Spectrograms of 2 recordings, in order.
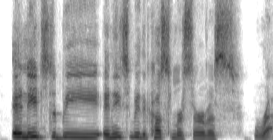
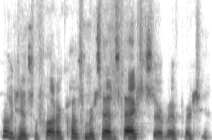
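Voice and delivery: rapid disclaimer read; 4 dB quieter, much faster than usual. Acted. Fast menu disclaimer.

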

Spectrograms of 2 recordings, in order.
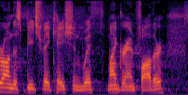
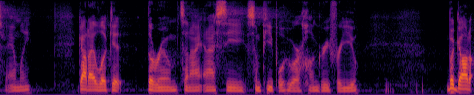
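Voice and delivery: spoken prayer; 2 semitones lower, 5 dB quieter than usual. Acted. Pastor prays over the student crowd, hushed and earnest. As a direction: pray quietly over the room.

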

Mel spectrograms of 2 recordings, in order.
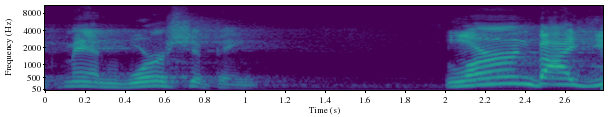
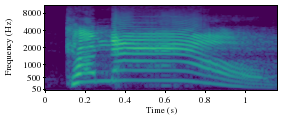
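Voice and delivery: high, loud, drawn-out shout; screamed command; 11 semitones higher, 7 dB louder than usual. Acted. Preacher reading the word as exclamation, screamed command. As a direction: yell it with an exclamation point.

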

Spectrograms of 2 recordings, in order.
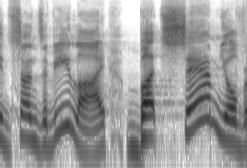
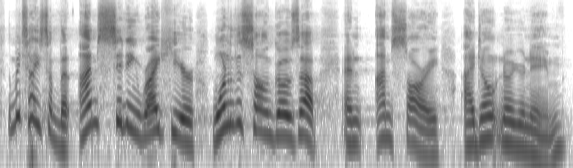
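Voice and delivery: ordinary delivery

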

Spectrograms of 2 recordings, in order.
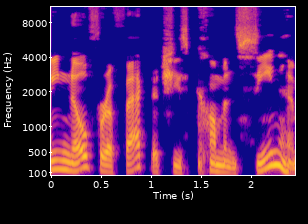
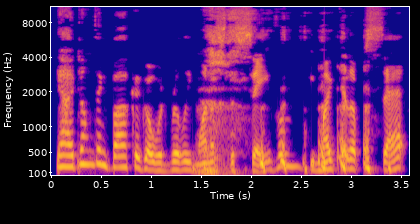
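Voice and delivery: put-on higher, timid girlish voice; hesitant young girl voice, pitched up; meek Uraraka impression; 5 semitones higher than usual. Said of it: "And she's like".

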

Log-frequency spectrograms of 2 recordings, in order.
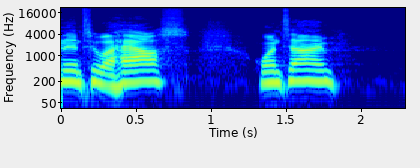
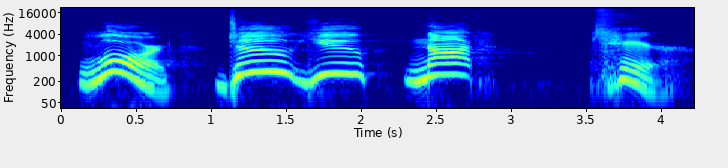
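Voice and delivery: slow, higher, pleading question from Martha; drawn-out plea; 4 semitones higher, much slower than usual. Acted. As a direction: stretch it out as if begging. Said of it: "she approached him and said".

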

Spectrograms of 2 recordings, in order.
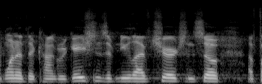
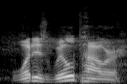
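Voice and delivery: lightly lowered Toad voice; a hint of a lower frog character; 3 semitones lower than usual. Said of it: "Toad has to have a lower voice".

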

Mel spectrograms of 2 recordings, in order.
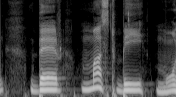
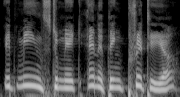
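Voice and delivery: high-pitched, tentative explanation; doubtful; 10 semitones higher than usual. A narrator's reading. Alice explains beautify to the griffin, doubtfully. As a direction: offer the definition uncertainly, pitched high. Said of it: "said Alice doubtfully".

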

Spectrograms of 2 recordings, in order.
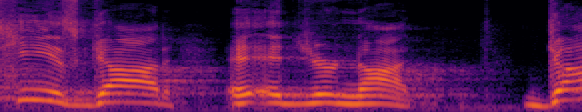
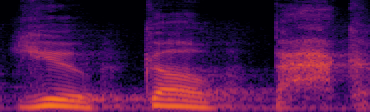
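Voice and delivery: low, slow, word by word; still small voice; 7 semitones lower, much slower than usual. Acted. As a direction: send him back gently and deliberately. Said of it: "show up in a still small voice".

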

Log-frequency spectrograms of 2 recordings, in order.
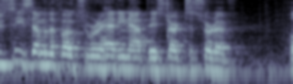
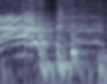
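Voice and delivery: shrill panicked yelp, much higher; high shriek; 5 dB louder than usual. Acted. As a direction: squeal of a man caught pantsless. GM screams as exposed NPC.

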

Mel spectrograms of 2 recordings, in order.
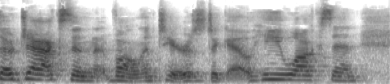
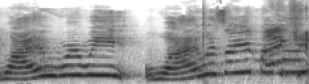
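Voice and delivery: high-pitched confused questioning; exaggerated befuddlement; mock bewilderment; 10 semitones higher, 4 dB louder than usual. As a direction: puzzle it out in comic disbelief. Replaying her confused questioning.

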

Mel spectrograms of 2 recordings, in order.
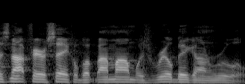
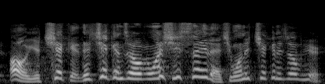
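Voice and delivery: high-pitched mock outburst; exasperated realisation; 13 semitones higher, faster than usual. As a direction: imitate a clerk suddenly getting it, voice shooting up high. Retold counterman finally understands, exasperated.

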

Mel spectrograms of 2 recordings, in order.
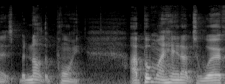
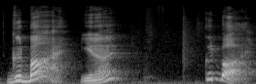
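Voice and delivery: dismissive goodbye; 11 semitones higher than usual. Retold or imitated. Dismissing the customer.

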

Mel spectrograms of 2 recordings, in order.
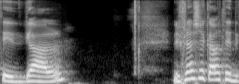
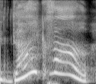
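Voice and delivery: retold outburst; 12 semitones higher, slower than usual. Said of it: "הוא התפרץ עליי ואמר לי".

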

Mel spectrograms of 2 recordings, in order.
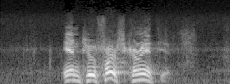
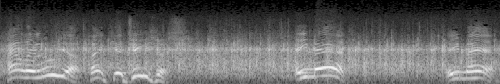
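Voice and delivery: ecstatic praise; 10 semitones higher, slower than usual. Real, not acted. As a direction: shout praise in rapture.

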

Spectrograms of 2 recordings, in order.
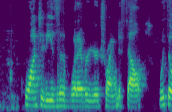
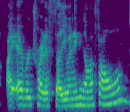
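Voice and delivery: ordinary talk

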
